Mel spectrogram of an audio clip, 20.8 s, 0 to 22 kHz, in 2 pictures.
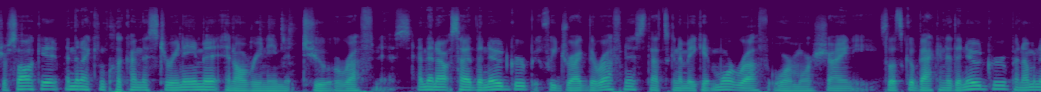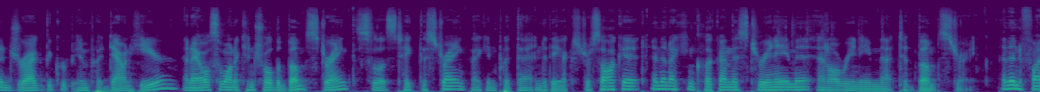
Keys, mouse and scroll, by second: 0.6-2.3 drag, 2.3 s, 3.3 middle click, 3.5-4.0 scroll down 3, 4.0 Tab, 4.1-5.2 scroll up 3, 5.2-7.5 drag, 8.0 click, 8.6 Tab, 8.8 scroll down 9, 8.9 middle click, 9.3 right click, 9.5 scroll down 2, 9.7 middle click, 9.9 g, 10.8 middle click, 11.0 scroll up 6, 11.3 g, 11.8 middle click, 12.2 scroll up 3, 12.4-14.0 middle drag, 14.0 click, 16.1-19.2 drag, 19.2-20.0 scroll down 7, 19.4 middle click, 20.0 middle click, 20.4-20.8 scroll up 4.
